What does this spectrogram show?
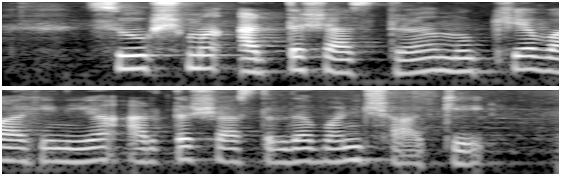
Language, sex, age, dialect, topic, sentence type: Kannada, female, 18-24, Dharwad Kannada, banking, statement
